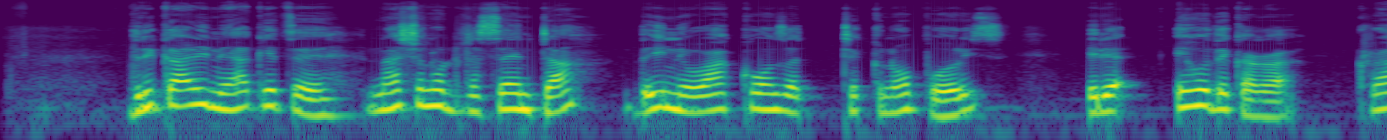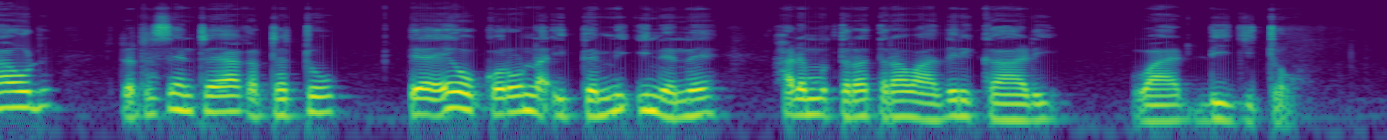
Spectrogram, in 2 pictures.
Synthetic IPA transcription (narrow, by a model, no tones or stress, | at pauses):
ðiɾikaɾinejaketɛnaʃɔnadatasɛnta | ðeinewakɔnzatɛknɔpɔlis | eɾea | ehoðekaɣa | kɾawd | datasɛntajaɣatato | eɾeaeɣokɔɾonaʔiθɛmiʔinɛnɛ | ha̰ɾemotaɾataɾawaðiɾikaɾi | wa̰did͡ʒitɔ̰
